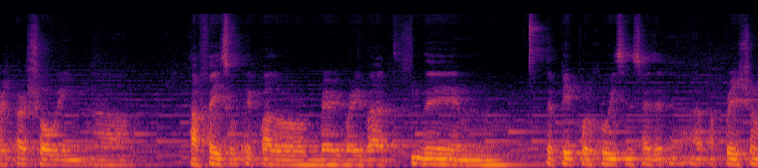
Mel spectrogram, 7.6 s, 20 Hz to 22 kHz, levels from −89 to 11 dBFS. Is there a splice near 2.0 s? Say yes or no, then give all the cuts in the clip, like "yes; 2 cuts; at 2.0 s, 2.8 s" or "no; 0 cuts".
no; 1 cut; at 4.1 s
